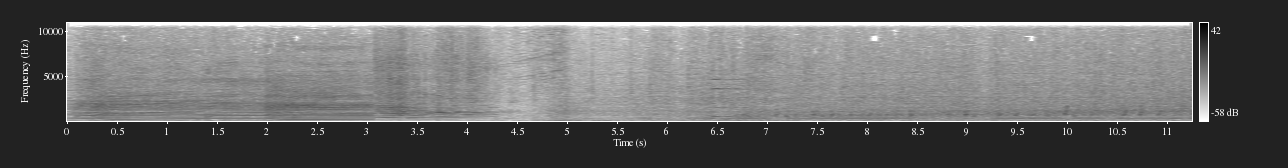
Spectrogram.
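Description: A Hennessy-tuned car of roughly 1,000 horsepower in The Grand Tour Game roars loudly, its engine pitch rising and shifting through gears, then dropping briefly before revving hard again with tire squeal.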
